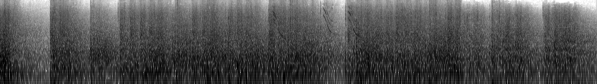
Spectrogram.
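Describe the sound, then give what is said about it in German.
Loud, sustained machine gun fire from machine guns set up on the left, right and behind: dense rapid bursts of sharp cracks run almost without pause for six seconds, broken only by a couple of brief gaps. No voices are heard. “In hat man einfach links, rechts und hinten Maschinengewehre aufgebaut.”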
